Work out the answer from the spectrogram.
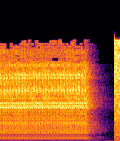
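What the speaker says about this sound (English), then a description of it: "I really hate that buzzer" A harsh electronic buzzer blares steadily for about a second, fades briefly, then cuts back in loudly at the end.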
